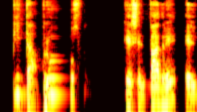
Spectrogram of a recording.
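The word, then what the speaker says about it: Pieter Bruegel: e hijo uno es Pedro bruegel que se pronuncia Pita bru que es el padre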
